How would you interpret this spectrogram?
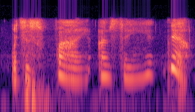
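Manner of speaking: Fluttershy, firm. A narrator's reading. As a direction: stand your ground in a high, girlish voice. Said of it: "Fluttershy looked at them firmly".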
